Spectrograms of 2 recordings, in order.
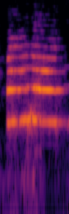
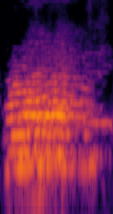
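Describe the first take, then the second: First: It is said in a high, squeaky voice. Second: It is said in a low, deep voice.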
